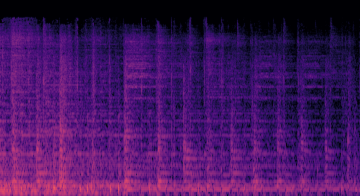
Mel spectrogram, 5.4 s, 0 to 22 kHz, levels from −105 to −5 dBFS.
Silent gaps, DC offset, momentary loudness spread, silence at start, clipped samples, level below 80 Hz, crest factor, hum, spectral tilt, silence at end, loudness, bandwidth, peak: none; under 0.1%; 13 LU; 0 s; under 0.1%; -60 dBFS; 18 dB; none; -4.5 dB/octave; 0 s; -51 LUFS; 15.5 kHz; -32 dBFS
